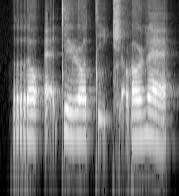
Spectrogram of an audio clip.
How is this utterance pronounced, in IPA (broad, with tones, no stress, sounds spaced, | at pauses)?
r ɔ˨ ʔ æ̰˦ t̪ i˨ ɭ ɔ˨ t ḭ˨ t͡ɕ ɑ̰˨ ɽ ɔ˨˦ ɳ æ˨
